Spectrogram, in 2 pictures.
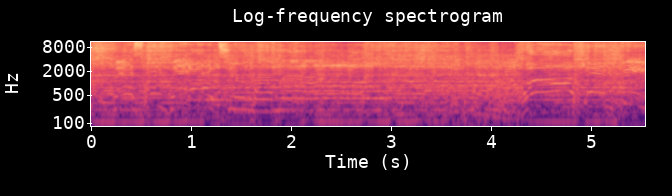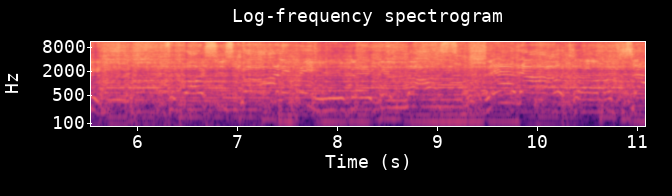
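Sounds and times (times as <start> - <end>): bending lead guitar line: 0.0 - 11.0
rock band playing live: 0.0 - 11.0.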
